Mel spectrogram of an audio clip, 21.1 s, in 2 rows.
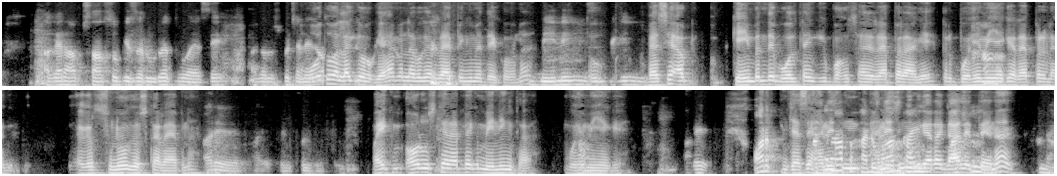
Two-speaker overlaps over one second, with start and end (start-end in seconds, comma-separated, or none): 18.7-20.4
